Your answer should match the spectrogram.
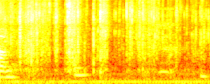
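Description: Plastic biscuit packet and its tray crinkling as they are handled: a run of irregular crackles, busiest in the first second or so and thinning out after.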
